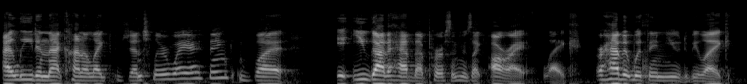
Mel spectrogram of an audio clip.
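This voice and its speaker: Woman on a podcast, bright sharp voice, chatty storyteller doing little voices for people. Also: medium pitch, normal speed. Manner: animated storyteller who acts out dialogue with laughs. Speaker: podcast guest, film director. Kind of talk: casual podcast chat. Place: podcast studio.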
